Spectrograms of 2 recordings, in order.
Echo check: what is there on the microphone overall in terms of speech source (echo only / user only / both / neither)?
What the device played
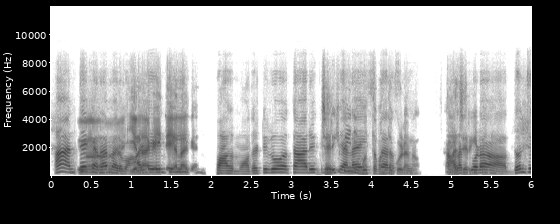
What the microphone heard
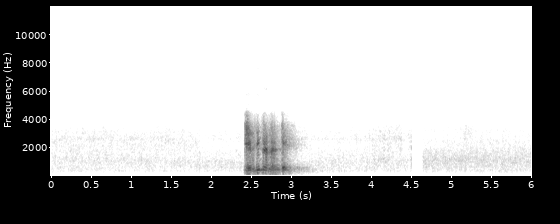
user only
